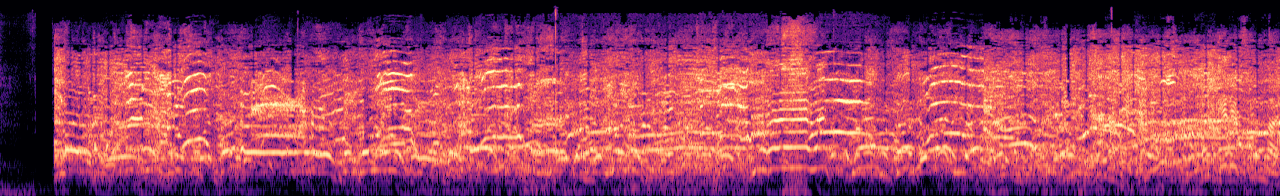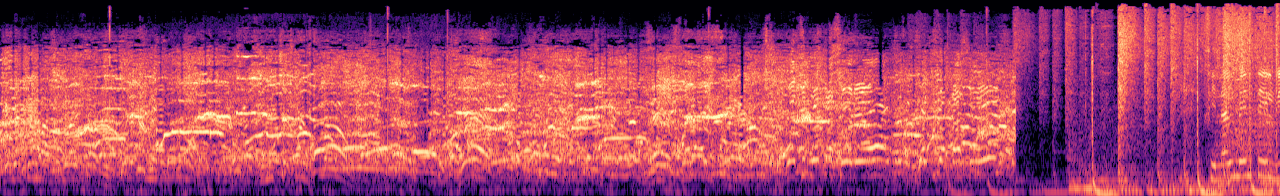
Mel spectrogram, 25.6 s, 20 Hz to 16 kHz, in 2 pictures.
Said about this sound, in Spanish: Tras romper el cerco de la Guardia Nacional, los indocumentados se amotinaron, lo que dejó al menos 10 lesionados. Escucha.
